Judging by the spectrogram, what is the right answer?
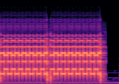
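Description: A telephone rings loudly and close, two long electronic trilling bursts in quick succession before it cuts off, in a Barbie cartoon.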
